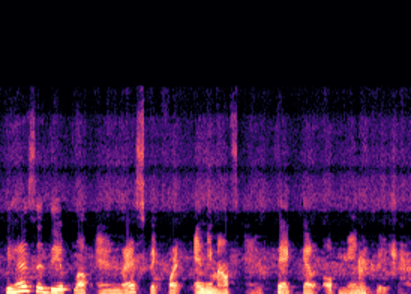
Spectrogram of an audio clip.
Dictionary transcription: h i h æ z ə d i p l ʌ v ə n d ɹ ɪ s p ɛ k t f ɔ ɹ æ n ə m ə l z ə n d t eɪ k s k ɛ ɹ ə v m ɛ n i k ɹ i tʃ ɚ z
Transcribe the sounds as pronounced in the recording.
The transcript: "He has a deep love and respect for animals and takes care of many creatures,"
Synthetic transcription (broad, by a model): h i h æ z ə d i p l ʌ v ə n ɹ ɪ s p ɛ k t f ɔ ɹ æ n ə m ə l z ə n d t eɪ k k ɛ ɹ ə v m ɛ n i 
